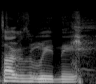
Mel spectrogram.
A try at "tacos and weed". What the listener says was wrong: Your tone's so monotone. It sounds like he's in the building, like you're scared. No, that was so monotone. It sounded like you were scared.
